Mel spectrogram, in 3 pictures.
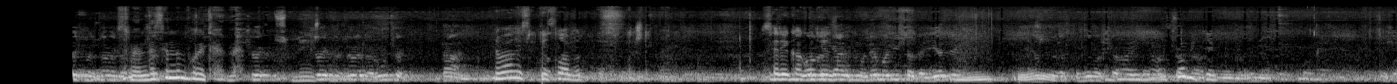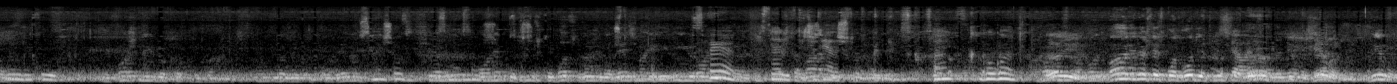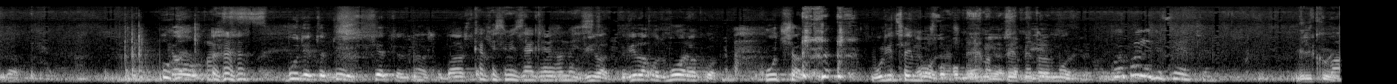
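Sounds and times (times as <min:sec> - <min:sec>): chatter of people talking: 0:00.8 - 0:41.4
person speaking clearly: 0:07.2 - 0:38.4.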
